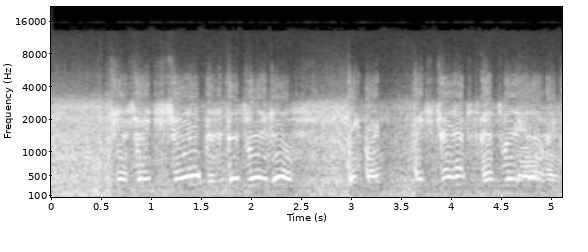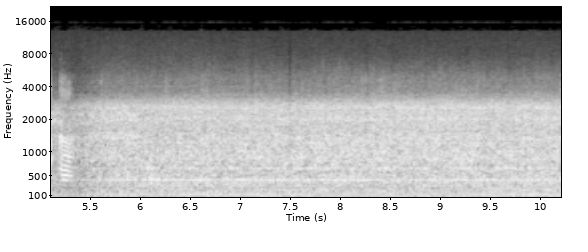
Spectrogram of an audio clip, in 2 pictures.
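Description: Hiss of the Apollo air-to-ground radio link, with a muffled astronaut's voice coming through it for the first five seconds or so, then only the steady hiss.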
